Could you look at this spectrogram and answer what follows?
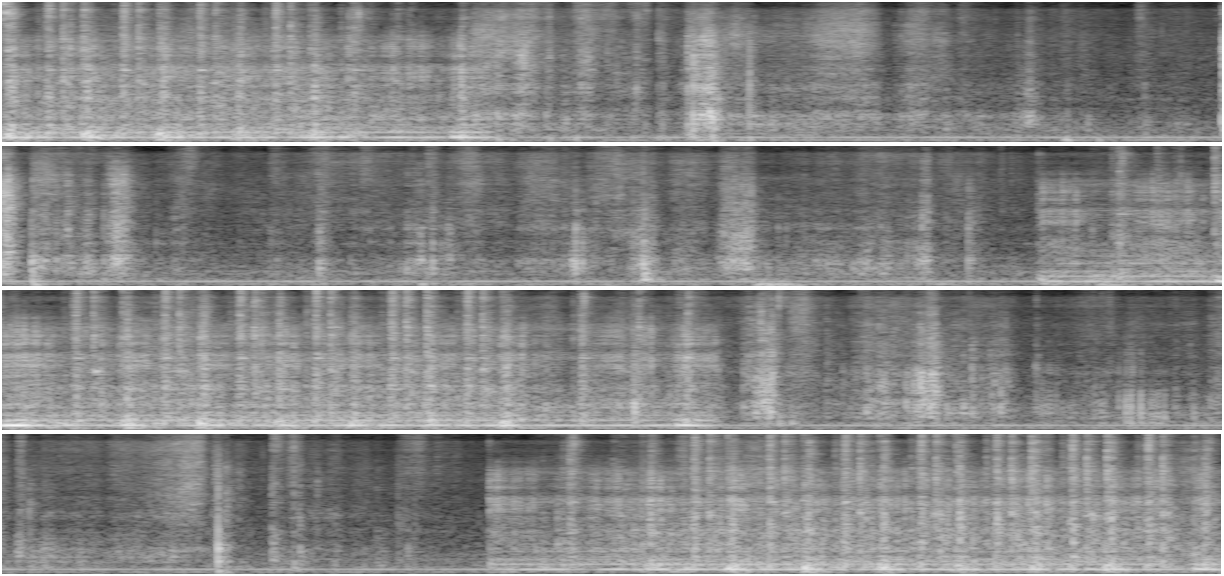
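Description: A sewing machine top stitching the base of a Briana bag, running in steady mechanical bursts with a few short pauses between runs.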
